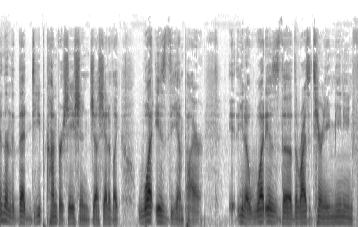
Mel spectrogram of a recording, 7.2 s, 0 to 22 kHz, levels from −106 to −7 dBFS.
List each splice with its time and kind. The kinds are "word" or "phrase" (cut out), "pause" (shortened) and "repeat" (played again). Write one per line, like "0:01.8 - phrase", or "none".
none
